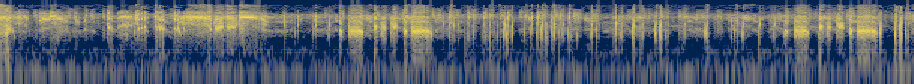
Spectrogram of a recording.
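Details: Swiftlet lure call: a busy chorus of squeaky twitters and short buzzy notes, rising and falling in loudness, with a faint steady high tone behind.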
